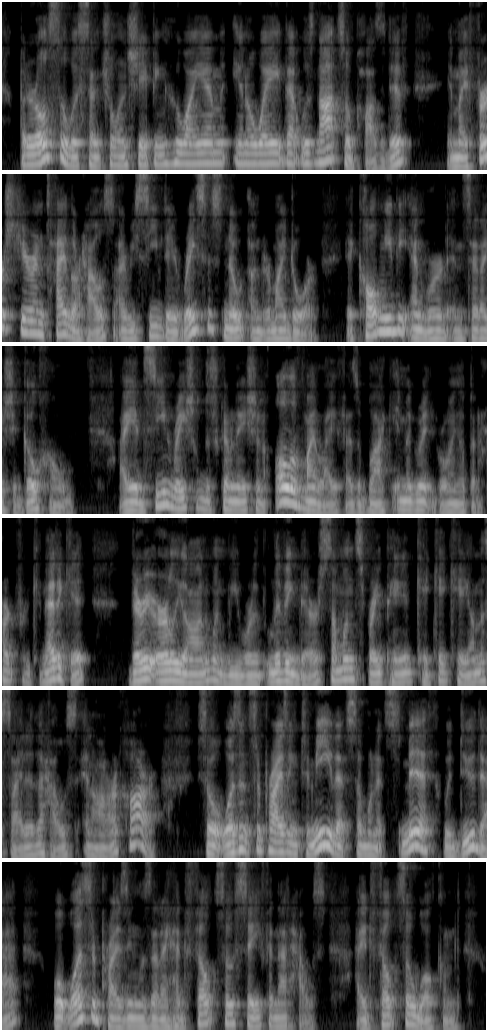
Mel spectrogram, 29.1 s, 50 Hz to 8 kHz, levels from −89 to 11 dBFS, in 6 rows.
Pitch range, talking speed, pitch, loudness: 100-135 Hz, 240 wpm, 110 Hz, -30 LUFS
